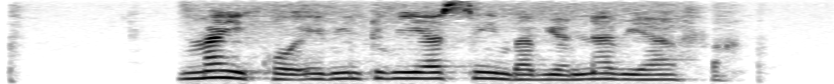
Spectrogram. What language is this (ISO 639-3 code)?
lug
